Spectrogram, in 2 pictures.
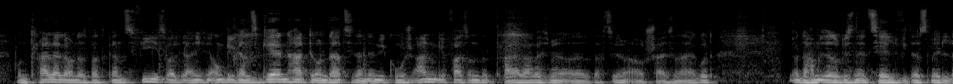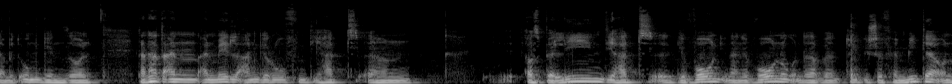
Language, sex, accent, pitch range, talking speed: German, male, German, 90-110 Hz, 220 wpm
